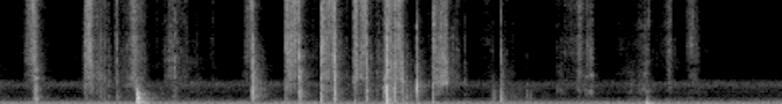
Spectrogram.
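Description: Cards rustle and tap as a hand handles them.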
